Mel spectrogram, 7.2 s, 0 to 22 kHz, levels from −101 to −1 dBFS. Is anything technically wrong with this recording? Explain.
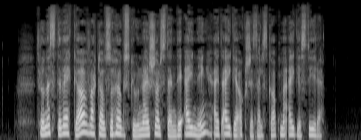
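Yes, there's pre-echo in this speech, three times. It shows up at 1.94 s, just after "neste veke av", lasting about 33 ms; at 2.59 s, right before "ei sjølvstendig eining eit", for about 42 ms; and at 5.34 s, again about 42 ms. The transform codec spread the quantisation noise across a whole block, so the noise meant for a sharp onset leaks into the quiet just ahead of it. You hear a brief hiss before each attack, and the attack itself lands a bit smeared.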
